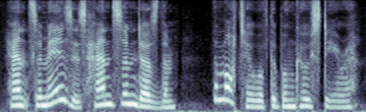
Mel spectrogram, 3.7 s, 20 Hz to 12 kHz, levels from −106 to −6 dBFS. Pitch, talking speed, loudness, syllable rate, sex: 235 Hz, 180 wpm, -17 LUFS, 6.2 syllables/s, female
